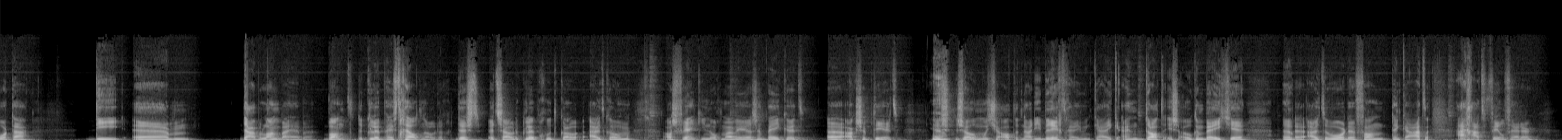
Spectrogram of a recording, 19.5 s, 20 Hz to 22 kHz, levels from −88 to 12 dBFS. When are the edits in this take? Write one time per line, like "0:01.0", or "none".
0:16.2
